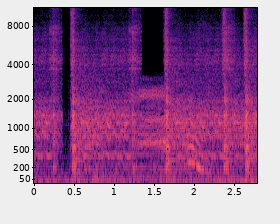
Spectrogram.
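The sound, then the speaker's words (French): A car engine sputters and turns over, catching with a few sharp bursts before settling into a steady mid-pitched running sound, fairly loud, with no voices. A broken-down car restarting after being pushed, on a train station forecourt in 1956. “Qui finit par redémarrer.”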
